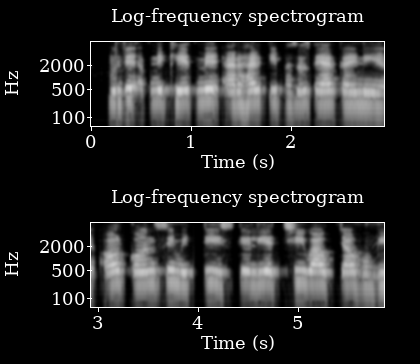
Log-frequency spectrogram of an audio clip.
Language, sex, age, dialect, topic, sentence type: Hindi, female, 18-24, Awadhi Bundeli, agriculture, question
